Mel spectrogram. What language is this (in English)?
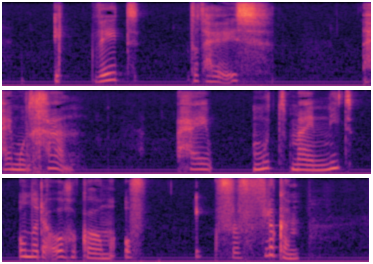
Dutch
